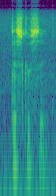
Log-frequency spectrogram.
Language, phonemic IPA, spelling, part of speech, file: French, /k‿ɛs kə s‿ɛ/, qu'est-ce que c'est, phrase, Fr-fr-questcequecest.ogg
- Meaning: 1. what is that? what is this? what is it? what does that mean? 2. how do you say? what is the word?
